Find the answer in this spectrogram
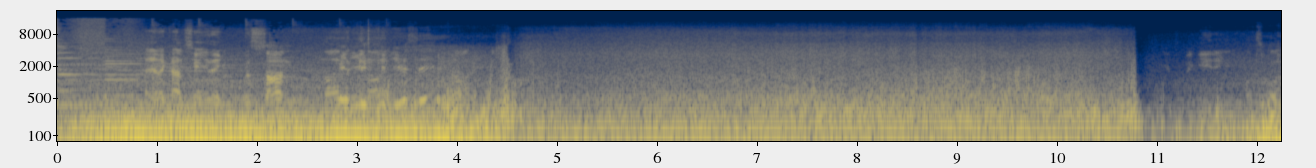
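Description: Audi S3 driving on the open road: a steady low engine drone inside the cabin for the first few seconds, then wind and road noise rushing over a bonnet-mounted camera's microphone, which cuts off suddenly near the end.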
